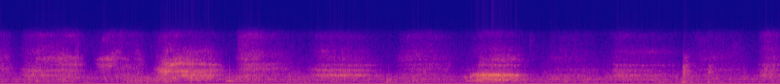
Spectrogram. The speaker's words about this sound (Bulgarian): Сега нека да стане все по-тиха тази въздишка, все по-вътрешна. Докато дишането стане само през носа и вдишването, и издишването, продължавай.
